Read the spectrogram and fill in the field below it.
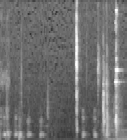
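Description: Video game chickens cluck in short, faint bursts at close range, a few scattered calls over a quiet background.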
